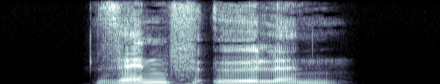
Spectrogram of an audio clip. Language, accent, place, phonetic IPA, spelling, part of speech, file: German, Germany, Berlin, [ˈzɛnfˌʔøːlən], Senfölen, noun, De-Senfölen.ogg
- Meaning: dative plural of Senföl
